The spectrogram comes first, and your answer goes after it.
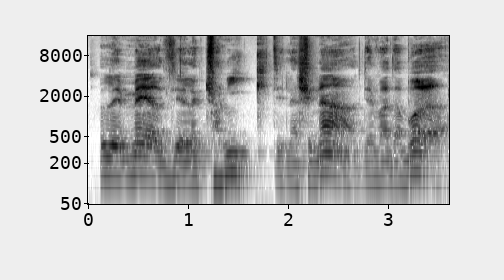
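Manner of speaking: hammed-up mock French accent, rolling out a fake official name; a lightly put-on French accent, half laughing. Poking fun at the French word for email, mock French accent. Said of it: "it's like the French name for email".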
